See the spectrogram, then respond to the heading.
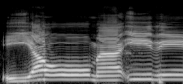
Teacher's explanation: یومئذ دال پر زبان نکالیں گے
